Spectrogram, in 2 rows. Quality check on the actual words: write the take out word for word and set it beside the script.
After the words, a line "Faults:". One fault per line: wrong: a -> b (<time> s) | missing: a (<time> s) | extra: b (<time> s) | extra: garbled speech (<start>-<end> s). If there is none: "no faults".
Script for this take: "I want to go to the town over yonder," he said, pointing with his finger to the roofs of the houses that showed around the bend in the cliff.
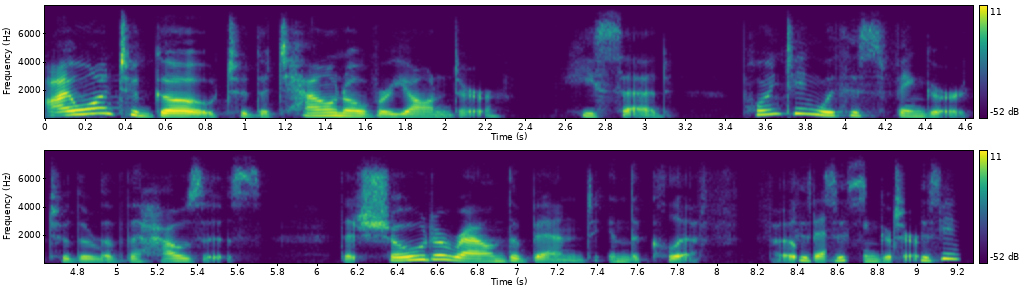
"I want to go to the town over yonder," he said, pointing with his finger to the of the houses that showed around the bend in the cliff. [garbled]
Faults:
missing: roofs (4.9 s)
extra: garbled speech (8.2-9.2 s)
